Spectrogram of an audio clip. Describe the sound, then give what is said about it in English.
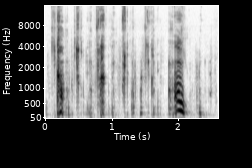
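Chewing and chomping on candy by a cartoon chameleon: a quick run of crunchy bites in uneven bursts, fairly faint, with brief pauses between them. “Magic Chameleon opened his mouth and took a bite. Chomp, chomp, chomp! He ate them all.”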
